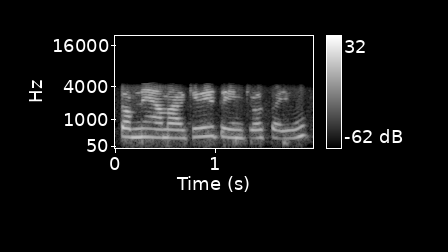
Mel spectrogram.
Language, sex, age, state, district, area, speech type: Gujarati, female, 18-30, Gujarat, Valsad, rural, conversation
